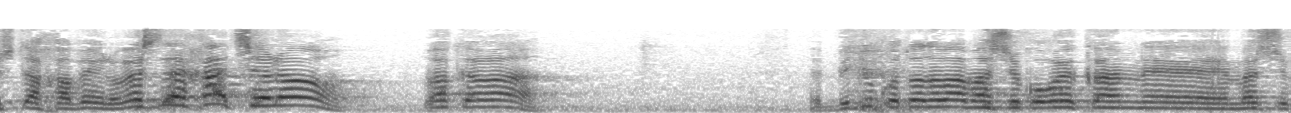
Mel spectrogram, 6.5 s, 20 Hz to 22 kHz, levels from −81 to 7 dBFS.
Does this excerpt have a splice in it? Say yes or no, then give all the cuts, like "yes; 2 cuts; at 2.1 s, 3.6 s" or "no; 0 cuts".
no; 0 cuts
